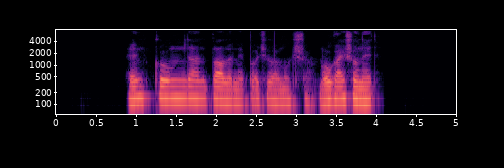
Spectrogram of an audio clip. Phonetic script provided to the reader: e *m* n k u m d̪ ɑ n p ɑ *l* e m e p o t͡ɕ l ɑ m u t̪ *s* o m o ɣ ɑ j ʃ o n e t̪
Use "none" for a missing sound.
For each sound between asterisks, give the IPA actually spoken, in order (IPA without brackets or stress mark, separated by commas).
none, l, ʃ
